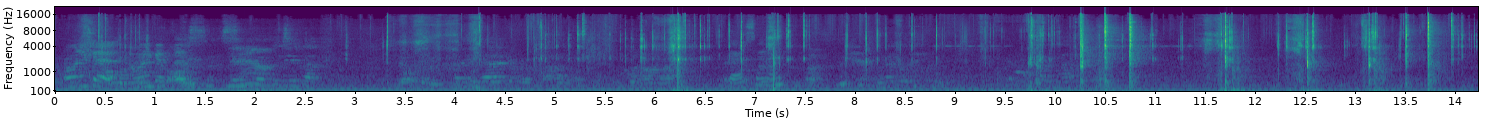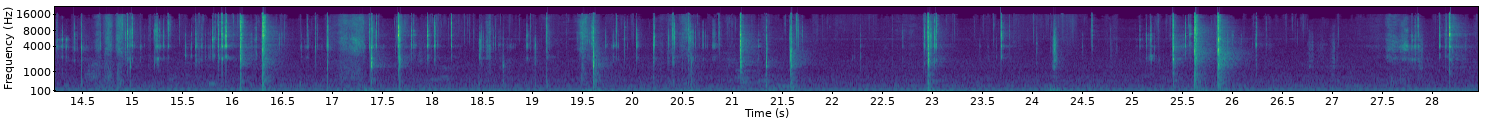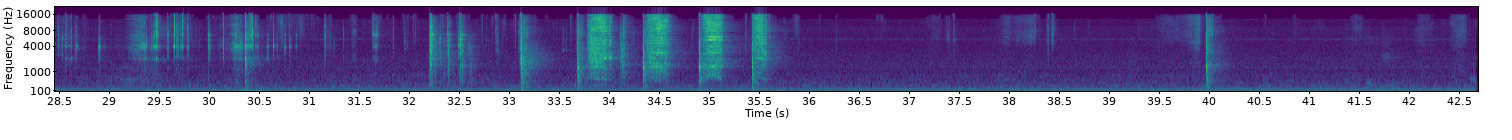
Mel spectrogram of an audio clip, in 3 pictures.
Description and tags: Papaya sound
Counter attendant at a Mexican market cutting a papaya.
cooking, cutting, food, fruit, papaya, prep, skinning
